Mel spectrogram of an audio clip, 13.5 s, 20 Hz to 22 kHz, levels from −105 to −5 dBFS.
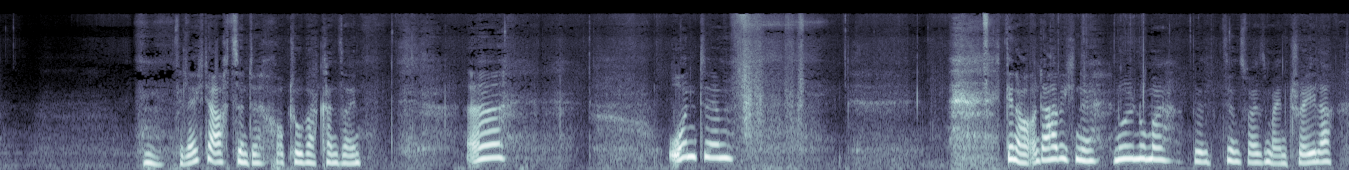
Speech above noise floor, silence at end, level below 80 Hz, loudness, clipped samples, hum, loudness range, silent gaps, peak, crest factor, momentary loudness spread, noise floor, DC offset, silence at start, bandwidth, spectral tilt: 37 dB; 0.2 s; -50 dBFS; -17 LUFS; under 0.1%; none; 6 LU; none; -2 dBFS; 18 dB; 13 LU; -53 dBFS; under 0.1%; 1.4 s; 16 kHz; -7.5 dB/octave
